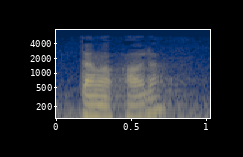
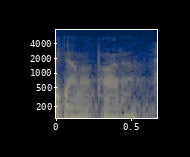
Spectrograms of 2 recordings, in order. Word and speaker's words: Dhammapada: So my understanding is Dhammapada, but it has to be Dhammapada. Because it's two words, it's Dhamma and Pada, and so you would pronounce it Dhamma Pada. I don't think the compound changes that, the way the syllables are broken up.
